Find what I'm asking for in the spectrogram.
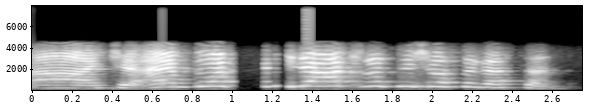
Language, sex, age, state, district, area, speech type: Kashmiri, female, 30-45, Jammu and Kashmir, Anantnag, rural, conversation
